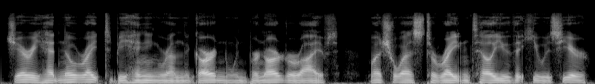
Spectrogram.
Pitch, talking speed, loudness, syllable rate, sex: 95 Hz, 240 wpm, -18 LUFS, 5.8 syllables/s, male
